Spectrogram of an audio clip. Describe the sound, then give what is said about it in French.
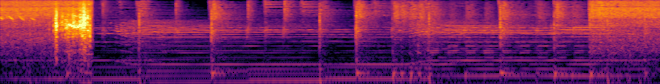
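A camera shutter fires while photographing a shoreline of water and rocks: one brief, loud, sharp burst early on, followed by a few faint clicks over a steady low hum. “Donc ça, je vais prendre une photo.”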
